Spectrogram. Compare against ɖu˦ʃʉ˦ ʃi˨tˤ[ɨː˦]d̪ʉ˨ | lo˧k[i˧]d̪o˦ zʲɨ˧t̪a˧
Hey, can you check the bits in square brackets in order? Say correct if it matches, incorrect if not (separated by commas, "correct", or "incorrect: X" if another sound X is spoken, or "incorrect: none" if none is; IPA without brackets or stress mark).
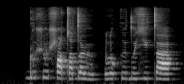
incorrect: ɨ˦, incorrect: ɨ˧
